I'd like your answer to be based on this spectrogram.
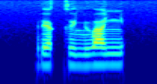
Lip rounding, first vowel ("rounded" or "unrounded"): unrounded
